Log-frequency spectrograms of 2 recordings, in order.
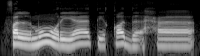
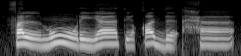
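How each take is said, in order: The two takes are said the same way.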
